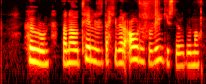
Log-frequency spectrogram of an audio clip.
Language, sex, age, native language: Icelandic, female, 11, Icelandic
